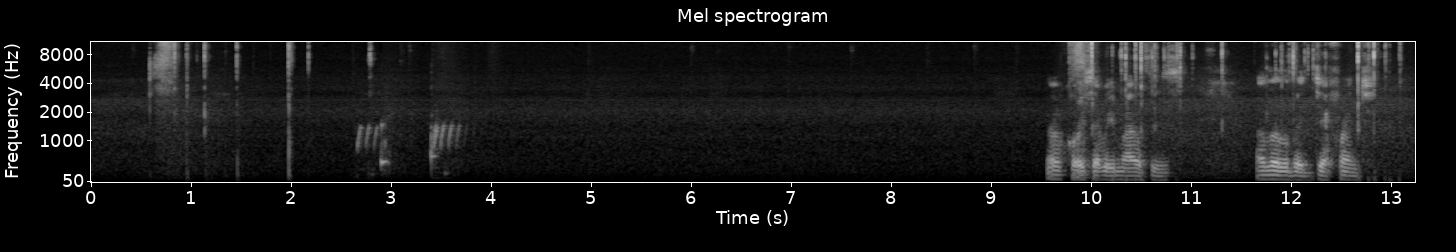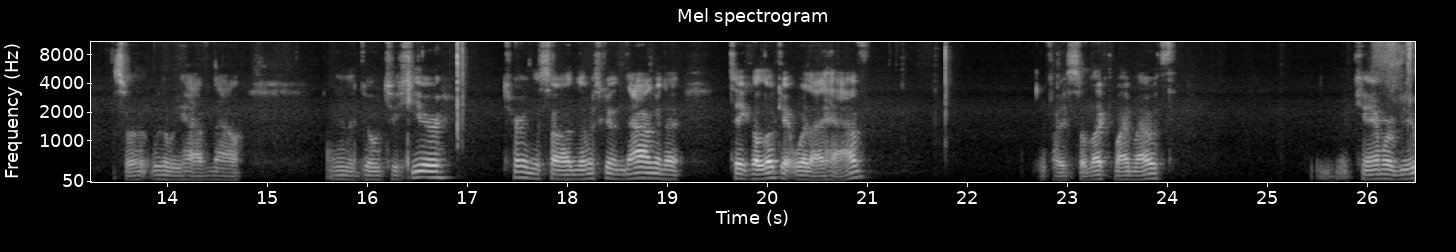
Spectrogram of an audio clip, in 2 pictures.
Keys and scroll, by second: 1.2 super+z, 10.3 1, 11.9 2, 12.7 1.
